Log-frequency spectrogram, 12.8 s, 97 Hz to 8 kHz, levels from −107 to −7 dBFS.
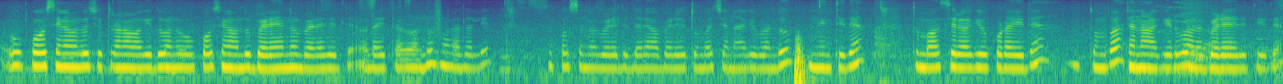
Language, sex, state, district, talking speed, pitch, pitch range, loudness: Kannada, male, Karnataka, Chamarajanagar, 70 wpm, 230 Hz, 225-245 Hz, -16 LUFS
